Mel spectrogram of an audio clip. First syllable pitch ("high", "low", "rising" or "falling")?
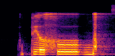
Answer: low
